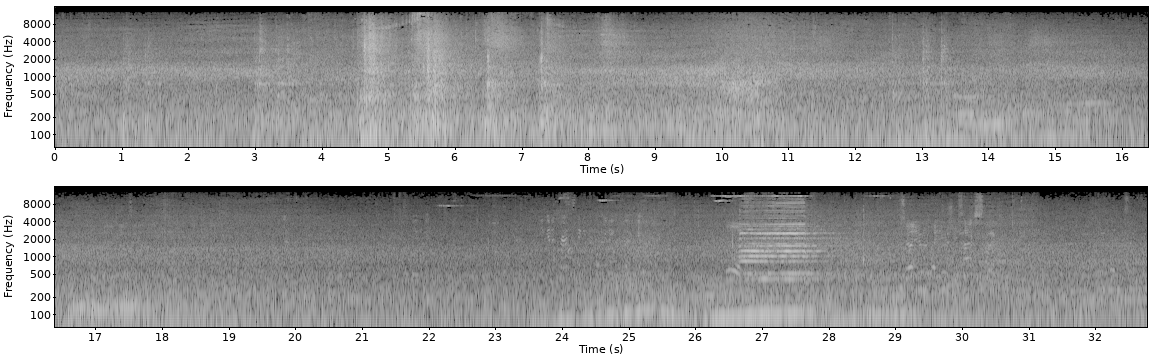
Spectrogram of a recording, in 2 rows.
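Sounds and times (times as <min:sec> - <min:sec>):
buses: 0:00.0 - 0:32.7
cars: 0:00.0 - 0:32.7
night traffic rumbling with cars and buses: 0:00.0 - 0:32.7.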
